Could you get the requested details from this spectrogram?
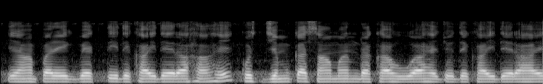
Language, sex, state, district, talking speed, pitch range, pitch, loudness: Hindi, male, Uttar Pradesh, Jalaun, 220 wpm, 130-135 Hz, 130 Hz, -15 LUFS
